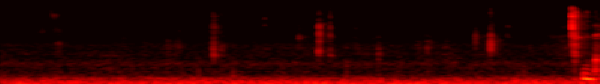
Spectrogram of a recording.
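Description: A person eating a spoonful of icy ice cream: a few faint, short mouth clicks and smacks spread over about four seconds, over a low steady room hum.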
